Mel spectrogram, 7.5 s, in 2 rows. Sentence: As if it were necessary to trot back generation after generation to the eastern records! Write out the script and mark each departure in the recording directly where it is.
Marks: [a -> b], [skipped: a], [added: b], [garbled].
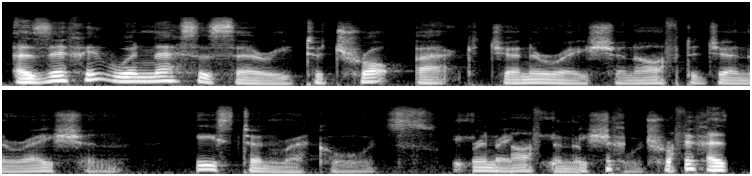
As if it were necessary to trot back generation after generation [skipped: to the] eastern records! [garbled]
